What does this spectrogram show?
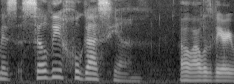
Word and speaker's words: Khoucasian: My name is Sylvia Hugasian.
